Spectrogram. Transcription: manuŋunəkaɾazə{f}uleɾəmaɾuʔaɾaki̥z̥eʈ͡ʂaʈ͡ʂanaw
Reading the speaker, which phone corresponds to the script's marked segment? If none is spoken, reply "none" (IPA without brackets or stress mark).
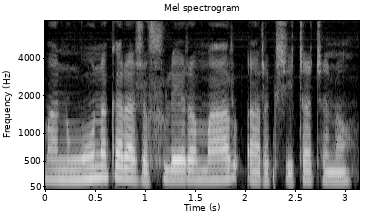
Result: f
